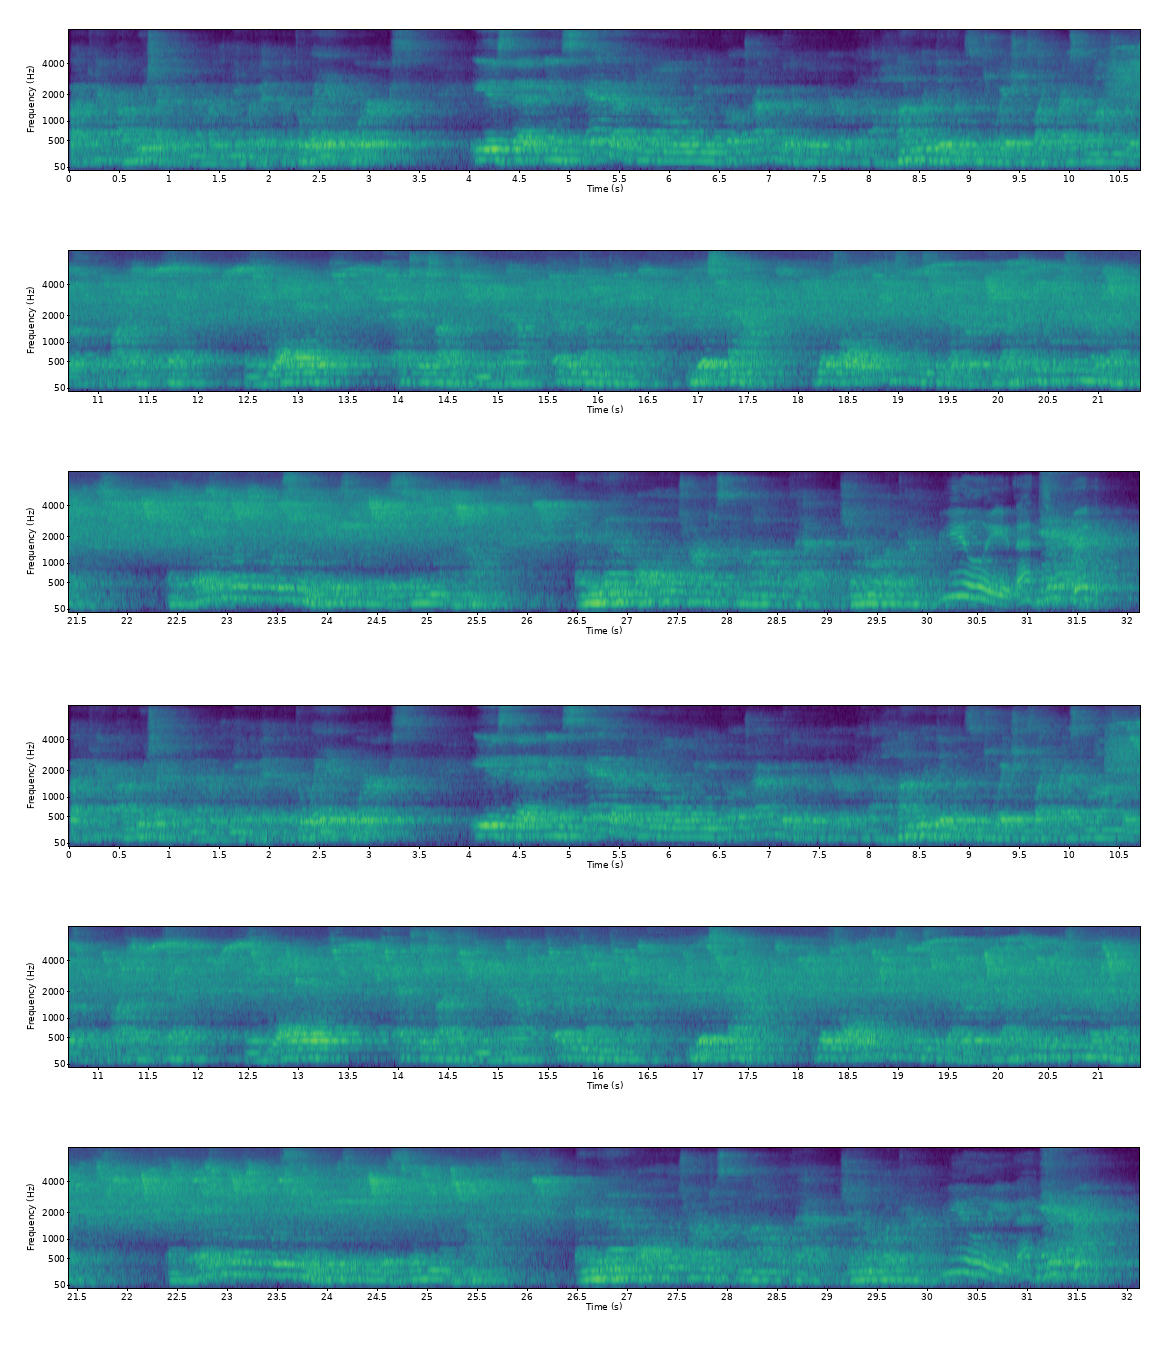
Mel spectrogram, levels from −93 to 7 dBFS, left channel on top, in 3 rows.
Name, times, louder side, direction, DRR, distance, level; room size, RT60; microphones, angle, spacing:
voice 1, 0.0-11.9 12.4-13.3 13.9-17.7 18.1-21.9 22.1-25.8 26.5-30.1 31.0-31.6, equal, 25° left, -8 dB, 2.7 m, -29 dB
sound 1, 10.3-26.2, right 1 dB, 30° right, 2.2 m, -28 dB
voice 2, 30.1-31.7, left 4 dB, 45° left, 8 dB, 0.3 m, -29 dB
13.0 x 7.5 x 3.4 m, 2.2 s
head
